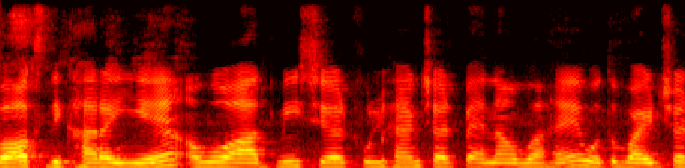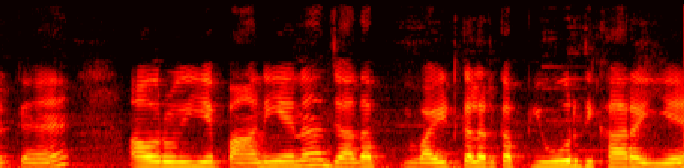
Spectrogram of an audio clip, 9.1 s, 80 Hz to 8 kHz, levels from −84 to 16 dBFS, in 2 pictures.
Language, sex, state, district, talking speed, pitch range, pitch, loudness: Hindi, female, Odisha, Nuapada, 215 wpm, 200-225 Hz, 215 Hz, -19 LUFS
